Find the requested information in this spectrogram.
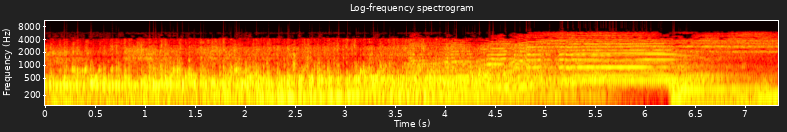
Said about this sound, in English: All the salt water that should be flowing through the water jackets of two big exhaust pipes pouring into the bilges. And two red-hot manifolds absorbing all the heat of the two big engines.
